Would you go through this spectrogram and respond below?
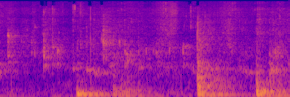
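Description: A toilet cistern refilling after a siphon replacement, the water flow tailing off as a few gurgling surges come through in quick succession, close and fairly quiet, with no talk.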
